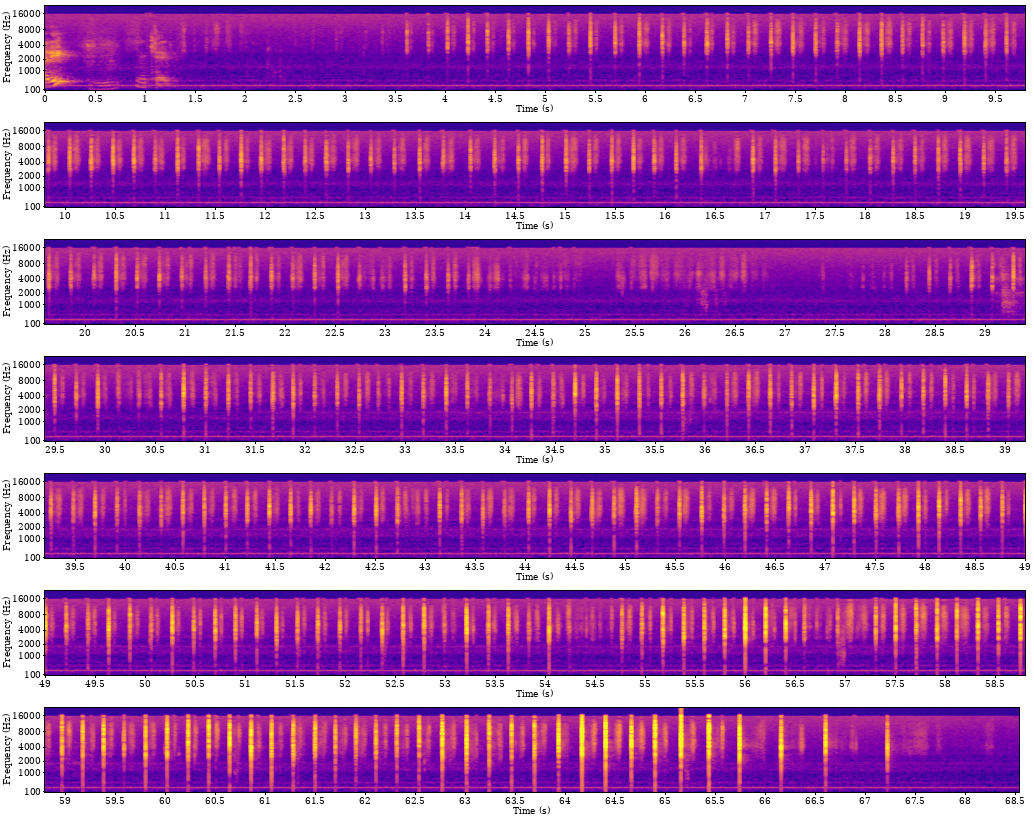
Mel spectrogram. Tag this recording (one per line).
beating-off
masturbating
jerking-off
masturbation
